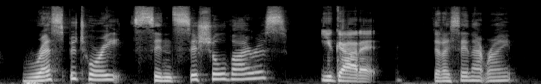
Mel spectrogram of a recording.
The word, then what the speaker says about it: syncytial: is, help me with this because I always mispronounce it, but it's respiratory syncytial virus.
